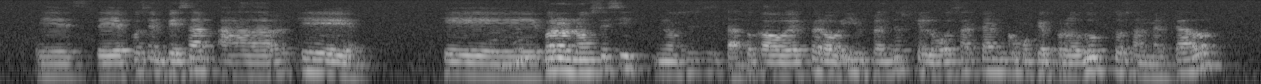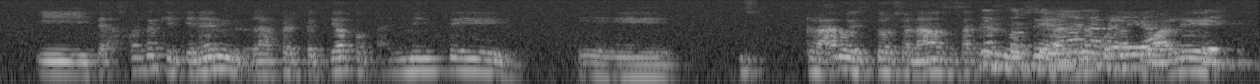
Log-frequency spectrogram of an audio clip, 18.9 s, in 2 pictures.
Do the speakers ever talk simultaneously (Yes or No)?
Yes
